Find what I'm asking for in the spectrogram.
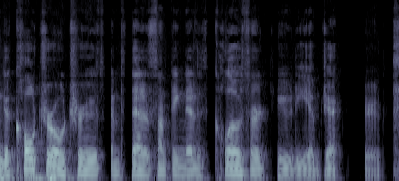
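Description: At a fairly quick pace, a man speaks with an American accent and a fairly low pitch. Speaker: podcast co-host. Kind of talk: casual chat. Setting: video call.

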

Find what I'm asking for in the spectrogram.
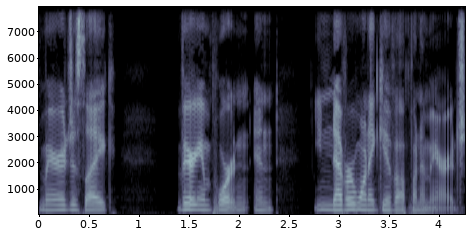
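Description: In a very clean recording with a silent background, a woman speaks at medium pitch and a fairly quick pace in a plain, everyday voice. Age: 30s. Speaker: podcast host. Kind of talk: solo casual monologue. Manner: laughs often.

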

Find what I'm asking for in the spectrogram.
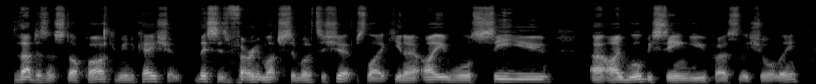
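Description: Over a very clean recording with a silent background, a man with a British accent talks at a fairly quick pace, his fairly low pitch held in fairly even intonation. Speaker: former cruise ship crew member. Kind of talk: casual interview chat.

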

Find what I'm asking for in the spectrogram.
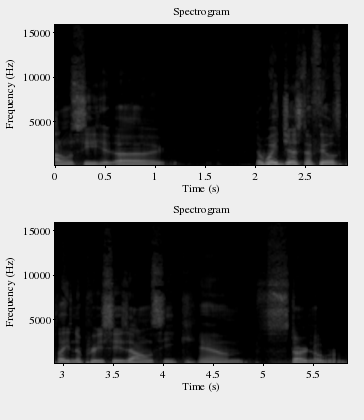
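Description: On a very clean recording with a silent background, a man speaks at a fairly low pitch. His pace is moderate and his pitch variation ordinary. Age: 20s. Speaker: sports podcast co-host. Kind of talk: casual chat. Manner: animated.

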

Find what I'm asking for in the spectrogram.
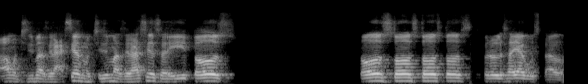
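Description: A man with a fairly high pitch and a bright, sharp tone speaks at a fairly quick pace. His intonation is monotone and flat, and he takes long, frequent pauses. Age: 20s. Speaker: freestyle rapper. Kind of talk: interview.

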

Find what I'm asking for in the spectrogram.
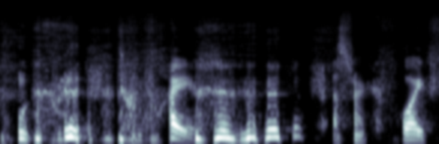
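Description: A man puts on a breathy character voice, high for a man, with lively intonation and a dry, close sound with no echo. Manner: romantic, lovesick.

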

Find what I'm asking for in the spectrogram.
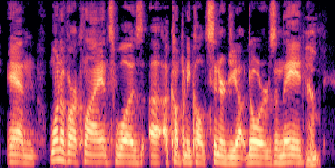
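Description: A man with an American accent uses a normal speaking voice at medium pitch, fairly even intonation, and a moderate pace, in a very clean recording with a silent background. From Minnesota, US Midwest. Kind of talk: casual chat.

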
